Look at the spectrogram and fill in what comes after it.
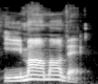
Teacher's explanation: that as a set phrase has a different pitch accent pattern where the ima part is pronounced heiban, and then it drops after the ma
